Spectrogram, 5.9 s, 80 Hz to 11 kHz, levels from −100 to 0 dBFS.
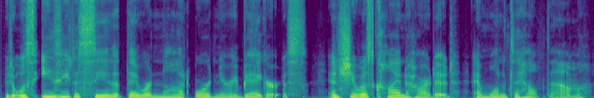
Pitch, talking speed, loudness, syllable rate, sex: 190 Hz, 220 wpm, -19 LUFS, 5.6 syllables/s, female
